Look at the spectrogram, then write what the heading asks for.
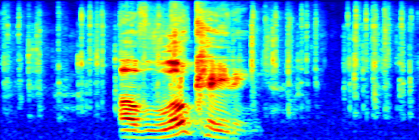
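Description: Rapid, uneven keystrokes clatter on a computer keyboard, heard close up before and after a man's brief spoken phrase. The typing is light and quick, with short bursts of clicking.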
